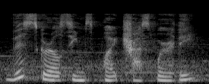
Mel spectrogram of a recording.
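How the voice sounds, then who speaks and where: A composed young seer from a video game, acted by a woman, formal and watchful. Her mid-pitched voice sits in long reverb with music behind. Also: a little slow, close to an everyday voice. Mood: calm, watchful. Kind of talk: English video game voice acting.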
